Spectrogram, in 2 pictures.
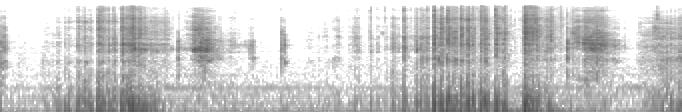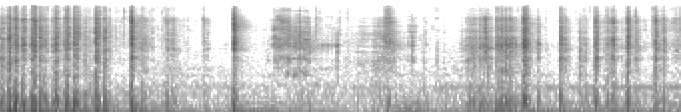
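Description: A small metal blade scrapes and cuts crunchy flakes off the edge of a partly carved solid bar of dry orange soap held in one hand. Dry, crisp scraping and crunching strokes come in repeated bursts with bright high hiss and a low, steady hum underneath.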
